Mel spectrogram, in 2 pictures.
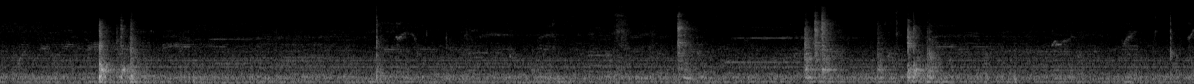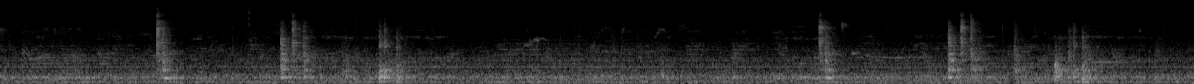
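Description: A metal press frame clanks as it is raised and lowered.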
